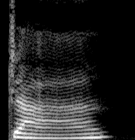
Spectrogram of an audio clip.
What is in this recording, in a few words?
"zhan3", pinyin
